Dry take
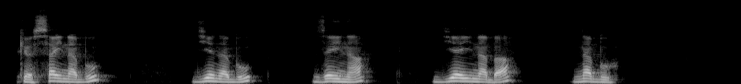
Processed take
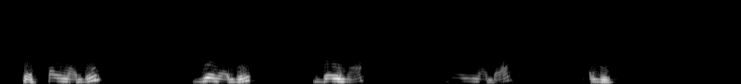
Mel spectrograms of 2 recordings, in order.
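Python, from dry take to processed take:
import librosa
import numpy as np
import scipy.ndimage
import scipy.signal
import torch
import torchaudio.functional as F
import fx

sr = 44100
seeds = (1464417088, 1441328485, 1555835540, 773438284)

y = fx.envelope_sharpen(x, sr, power=3.0)
y = fx.auto_swell(y, sr, attack_ms=679.0, at=(3.43, 5.89), fade=0.02)
y = fx.riaa(y, sr, side='playback')
y = fx.small_body(y, sr, hz=(230.0, 770.0), ring_ms=35, db=16)
y = fx.upward_expand(y, sr, threshold_db=-34.0, expansion=2.5)
y = y * 10.0 ** (-6.0 / 20.0)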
